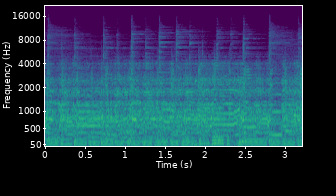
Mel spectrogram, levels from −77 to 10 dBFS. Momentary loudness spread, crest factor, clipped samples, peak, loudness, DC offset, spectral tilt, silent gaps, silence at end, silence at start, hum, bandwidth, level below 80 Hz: 2 LU; 14 dB; under 0.1%; -6 dBFS; -20 LUFS; under 0.1%; -5 dB/octave; none; 0 s; 0 s; none; 16 kHz; -32 dBFS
